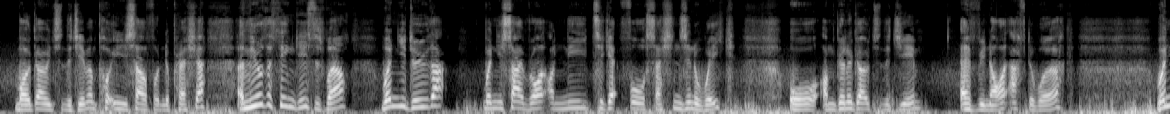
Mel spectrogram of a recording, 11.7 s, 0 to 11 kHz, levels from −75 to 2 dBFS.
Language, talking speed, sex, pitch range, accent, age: English, 240 wpm, male, 135-210 Hz, British, 30-49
